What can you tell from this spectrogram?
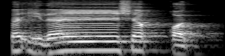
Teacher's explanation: സാക്കിന നൂൻ ഇഖ്ഫാ ചെയ്ത് അവ്യക്തമാക്കി മണിക്കുക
